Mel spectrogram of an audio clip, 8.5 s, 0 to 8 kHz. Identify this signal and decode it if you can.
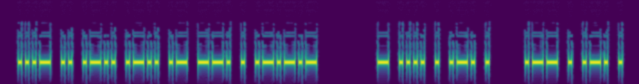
Morse code, heard as a keyed tone, about 25 wpm, 650 Hz. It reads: VILLAGE. THERE WERE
